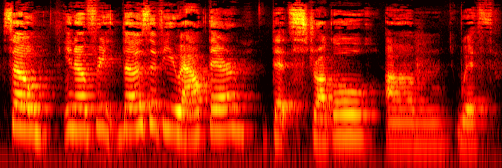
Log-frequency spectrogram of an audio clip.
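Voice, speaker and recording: A woman's voice: medium pitch, slow pace, roomy sound. A middle-aged woman hosting a casual conversational interview in an encouraging manner. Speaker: podcast host interviewing her son.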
